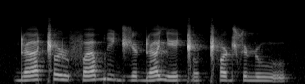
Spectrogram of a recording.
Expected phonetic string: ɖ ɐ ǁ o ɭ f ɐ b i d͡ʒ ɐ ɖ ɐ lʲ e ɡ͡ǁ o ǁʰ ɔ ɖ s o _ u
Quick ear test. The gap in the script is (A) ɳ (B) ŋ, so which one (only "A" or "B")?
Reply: A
